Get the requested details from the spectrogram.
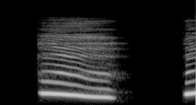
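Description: A person lets out a long, drawn-out yawn: one loud, close, voiced sound of about a second, sliding slowly downward in pitch. After a short pause, another vocal sound begins.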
